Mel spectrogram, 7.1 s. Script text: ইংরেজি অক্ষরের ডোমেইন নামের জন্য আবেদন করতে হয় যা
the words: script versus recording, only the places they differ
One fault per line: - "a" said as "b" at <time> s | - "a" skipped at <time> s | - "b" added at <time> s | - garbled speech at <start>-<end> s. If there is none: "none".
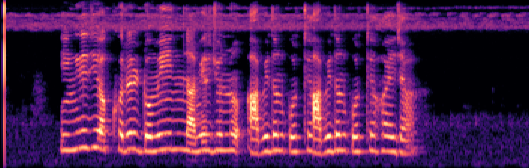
- "আবেদন করতে" added at 4.2 s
